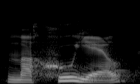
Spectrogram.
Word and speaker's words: Mehujael: So, Irad, A-I-R-A-D, is pronounced Erod in the Hebrew, and then the Mehujael, we would say Mehujael, but the J is silent. So that's Mehujael.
